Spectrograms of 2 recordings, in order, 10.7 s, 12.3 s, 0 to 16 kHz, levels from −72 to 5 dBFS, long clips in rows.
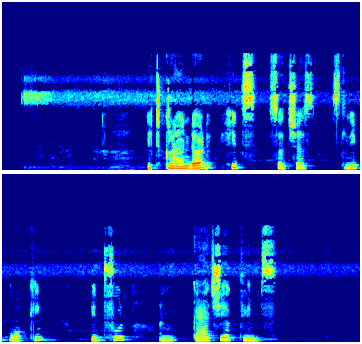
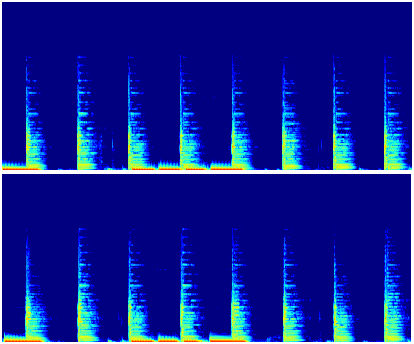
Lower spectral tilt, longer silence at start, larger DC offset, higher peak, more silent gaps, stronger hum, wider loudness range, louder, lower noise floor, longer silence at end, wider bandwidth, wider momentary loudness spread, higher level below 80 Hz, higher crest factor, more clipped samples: second, -2.5 dB/octave vs -7 dB/octave; first, 0.3 s vs 0 s; neither; about the same, 0 dBFS vs -2 dBFS; neither; neither; first, 9 LU vs 3 LU; about the same, -19 LUFS vs -17 LUFS; about the same, -56 dBFS vs -57 dBFS; first, 1.3 s vs 0.15 s; first, 11.5 kHz vs 7.8 kHz; first, 23 LU vs 16 LU; second, -62 dBFS vs -30 dBFS; first, 22 dB vs 14 dB; neither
